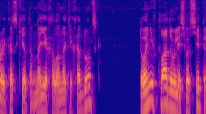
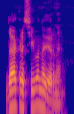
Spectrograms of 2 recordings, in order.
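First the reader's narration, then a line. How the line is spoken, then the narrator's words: Plain. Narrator (Russian): сказал Лис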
